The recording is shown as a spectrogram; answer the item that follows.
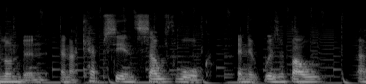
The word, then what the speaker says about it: Southwark: and I kept seeing Southwark, and it was about a month of living down there, and someone said, "It's Southwark. You need to say it Southwark." It's one of the boroughs in London, and honestly, I felt stupid.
